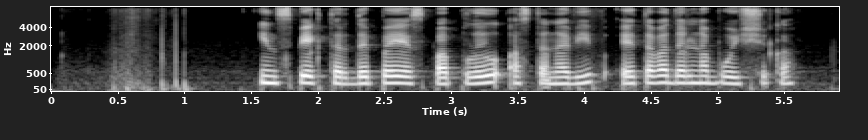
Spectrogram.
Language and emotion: Russian, neutral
